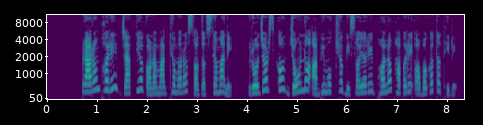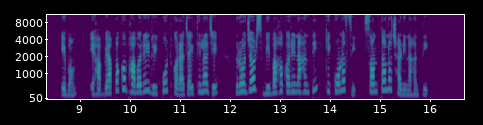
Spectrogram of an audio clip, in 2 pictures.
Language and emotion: Odia, neutral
